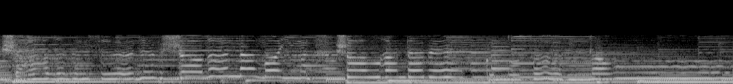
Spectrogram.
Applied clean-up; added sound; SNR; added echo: none; none; none; none.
